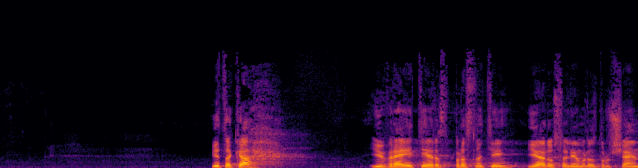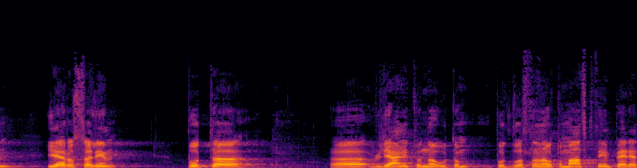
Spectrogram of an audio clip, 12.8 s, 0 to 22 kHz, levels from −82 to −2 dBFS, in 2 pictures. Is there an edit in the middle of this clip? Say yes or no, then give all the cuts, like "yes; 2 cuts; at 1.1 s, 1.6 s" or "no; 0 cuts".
no; 0 cuts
